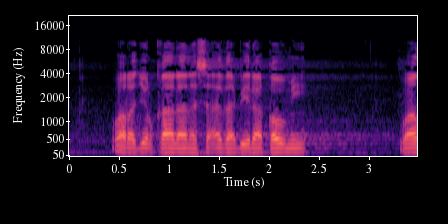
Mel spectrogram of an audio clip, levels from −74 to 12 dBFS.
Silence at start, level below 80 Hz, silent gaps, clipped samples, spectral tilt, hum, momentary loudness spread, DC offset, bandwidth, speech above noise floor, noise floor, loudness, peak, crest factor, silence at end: 0.45 s; -56 dBFS; none; under 0.1%; -4 dB/octave; none; 10 LU; under 0.1%; 11 kHz; 28 dB; -45 dBFS; -18 LUFS; 0 dBFS; 18 dB; 0 s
